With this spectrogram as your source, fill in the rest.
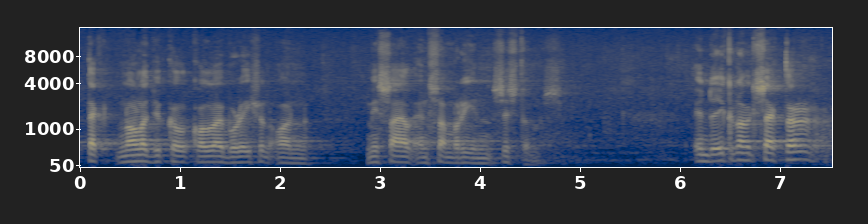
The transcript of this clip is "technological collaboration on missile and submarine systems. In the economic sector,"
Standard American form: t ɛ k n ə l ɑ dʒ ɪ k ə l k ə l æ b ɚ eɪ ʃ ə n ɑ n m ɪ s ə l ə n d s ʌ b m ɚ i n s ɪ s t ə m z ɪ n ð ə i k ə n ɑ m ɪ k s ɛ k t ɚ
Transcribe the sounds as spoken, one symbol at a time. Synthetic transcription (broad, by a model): t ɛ k n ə l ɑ dʒ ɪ k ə l k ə l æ b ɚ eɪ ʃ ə n ɑ n m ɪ s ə l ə n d s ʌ m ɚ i n s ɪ s t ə m s ɪ n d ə i k ə n ɑ m ɪ k s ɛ k t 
